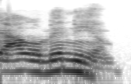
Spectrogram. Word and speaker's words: aluminium: Words is like like like in uh the UK like aluminum we say aluminum yeah they say aluminium yeah I've heard that before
